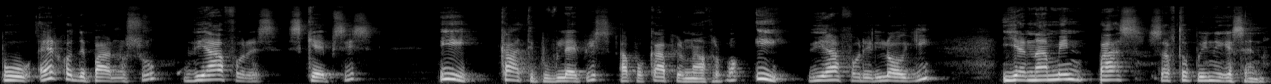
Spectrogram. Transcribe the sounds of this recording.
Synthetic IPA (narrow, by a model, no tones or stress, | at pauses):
pue̞ɾxo̞nd̪e̞pɐno̞suðiɐfo̞ɾe̞sːce̞psis | i | kɐt̪ipuvle̞pisɐpo̞kɐpço̞nɐnθɾo̞po̞i | ðiɐfo̞ɾilo̞ʝi | ʝɐnɐminpɐsːɐft̪o̞puine̞ʝɐse̞nɐ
